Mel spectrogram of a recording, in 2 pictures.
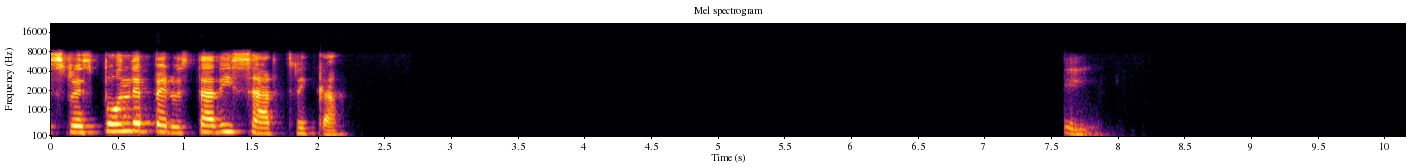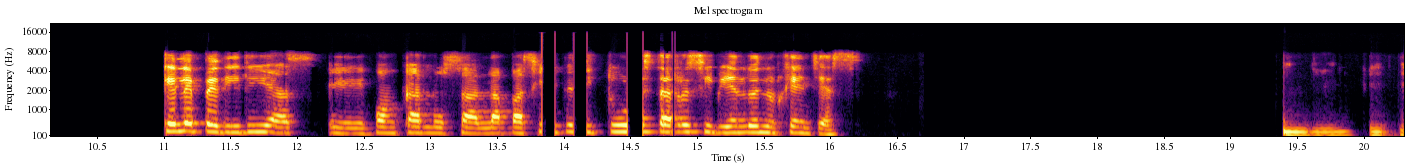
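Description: A woman speaks calmly through an online call, in pauses.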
